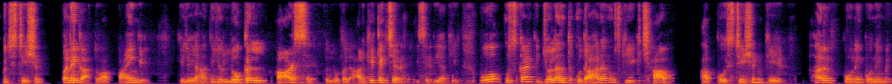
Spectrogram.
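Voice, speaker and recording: A man speaking as a railway official in an interview, explaining in a halting way and mixing English terms into his Hindi. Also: medium pitch, darkish tone. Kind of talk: interview explanation of a development project. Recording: clearly noisy location recording with ambience.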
